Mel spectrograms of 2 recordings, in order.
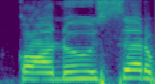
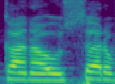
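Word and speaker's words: connoisseur: होता है ना, उसको हमेशा याद रखिए दोस्तों, कॉनौसर बोलते हैं। क्या बोलते हैं, कॉनौसर बोलते हैं। भाई स्पेलिंग देख लीजिए भाई आप लोग ध्यान से,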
